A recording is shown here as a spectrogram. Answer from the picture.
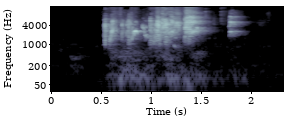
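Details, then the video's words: Pet budgerigar chattering in a long, buzzy, scratchy warble, ending with one short separate chirp. "budgie sounds for pet parakeets to make tham happy"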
